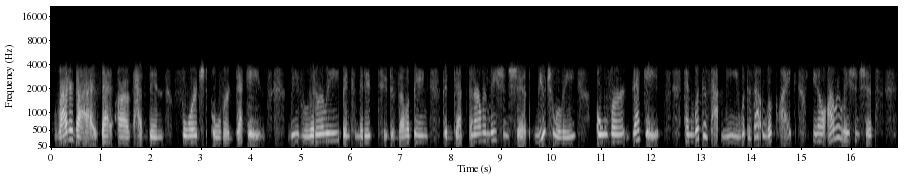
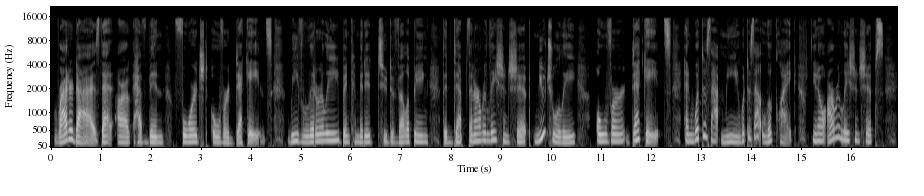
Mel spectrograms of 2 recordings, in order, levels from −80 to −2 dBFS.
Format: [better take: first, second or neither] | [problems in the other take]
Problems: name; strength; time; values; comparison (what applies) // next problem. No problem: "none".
second | phone-call audio; poor line; nothing above 3.5 kHz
